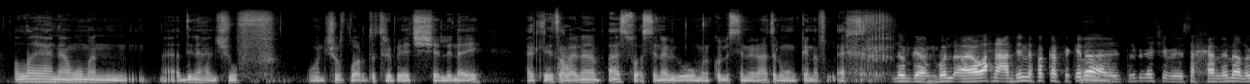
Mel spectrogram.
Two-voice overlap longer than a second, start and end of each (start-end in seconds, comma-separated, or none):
none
